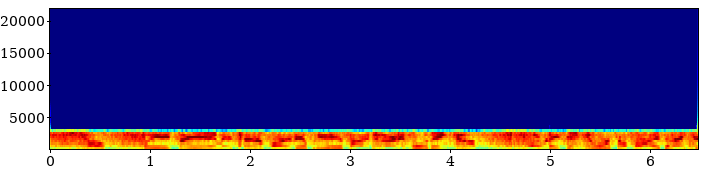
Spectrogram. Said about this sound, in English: Would you believe I have S8 to S9 noise? I'm going to go QRT from static.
